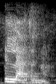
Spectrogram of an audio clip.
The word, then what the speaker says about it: plátano: Miremos el ejemplo de plátano. Separémoslo en sílabas. Plátano. Ahí está separado. ¿Dónde cargo la voz?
